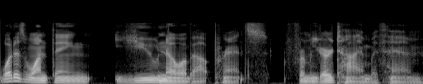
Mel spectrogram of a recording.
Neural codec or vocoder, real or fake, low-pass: none; real; 7.2 kHz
